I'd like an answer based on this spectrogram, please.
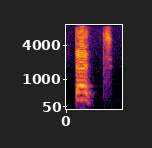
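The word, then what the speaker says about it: touch: बता रहे थे हां इसको प्रोनाउंसड करो टच ट ए च टच है ना आ रहा है ना ए की साउंड तो बस ये स्पेलिंग में तो यू दिखेगा लेकिन साउंड किसकी आएगी ए इसलिए हम इसको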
